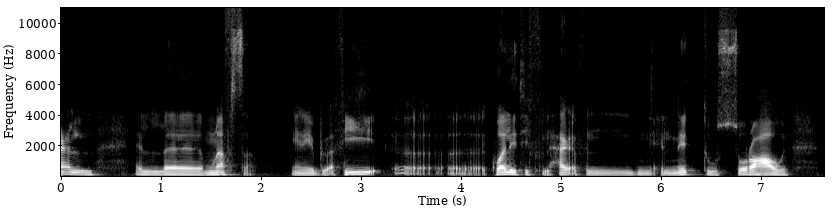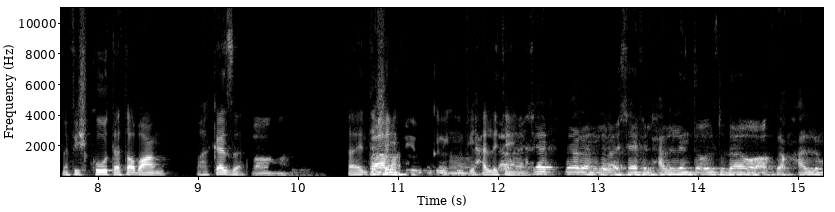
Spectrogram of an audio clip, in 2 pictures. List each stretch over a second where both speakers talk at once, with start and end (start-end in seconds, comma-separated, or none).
10.7-12.3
